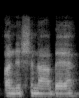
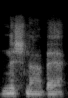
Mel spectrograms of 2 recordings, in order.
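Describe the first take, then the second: First: It is said in the Ojibwe and Odawa way. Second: It is said in the Potawatomi way. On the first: This is how the Ojibwe and Odawa name themselves. "They say Anishinaabe" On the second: This is how the Potawatomi name themselves. "we consider ourselves Nishnaabe people"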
